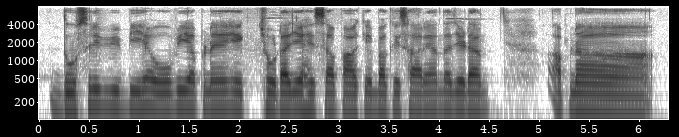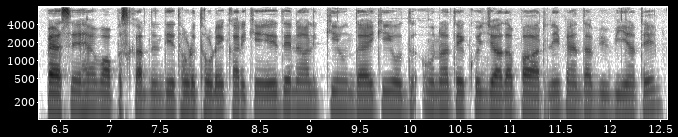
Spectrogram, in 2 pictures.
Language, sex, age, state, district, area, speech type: Punjabi, male, 30-45, Punjab, Jalandhar, urban, spontaneous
